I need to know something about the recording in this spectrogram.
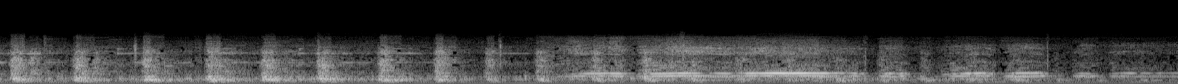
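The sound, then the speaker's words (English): A steam train pulls out of a station with steady, rhythmic chuffing that grows busier, joined midway by a sustained whistle-like tone over a rumbling mechanical background, fairly loud. “When that train went, I busted out and cried like a kid.”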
